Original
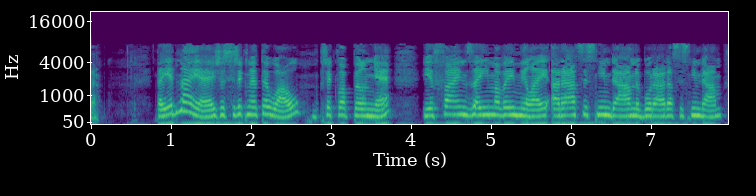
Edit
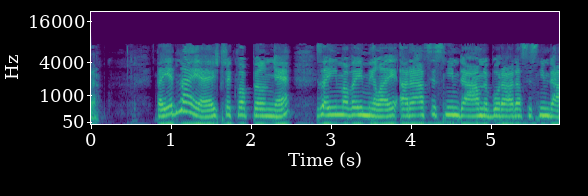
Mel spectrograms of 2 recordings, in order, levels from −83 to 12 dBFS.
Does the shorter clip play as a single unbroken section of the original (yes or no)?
no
